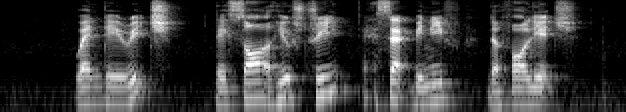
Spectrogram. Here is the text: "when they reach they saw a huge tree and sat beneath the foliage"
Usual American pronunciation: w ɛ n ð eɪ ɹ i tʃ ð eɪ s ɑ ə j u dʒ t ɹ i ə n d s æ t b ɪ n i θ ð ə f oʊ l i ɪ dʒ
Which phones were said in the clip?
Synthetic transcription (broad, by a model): w ɛ n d eɪ ɹ i tʃ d eɪ s ɑ ə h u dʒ t ɹ i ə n s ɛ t b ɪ n i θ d ə f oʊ l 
